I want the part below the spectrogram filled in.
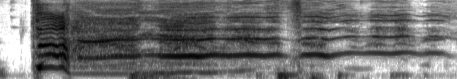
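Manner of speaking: very high squealing laugh; real high laughing squeal; shrieking laugh. Real, not acted. Bursts out laughing.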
